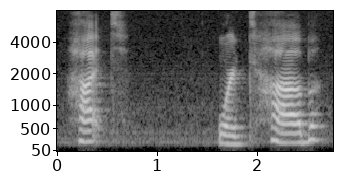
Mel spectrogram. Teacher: The central vowel, this is referred to as a caret, and it occurs in stressed syllables only. It's a central, mid, tense, neutral lip rounding, okay?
